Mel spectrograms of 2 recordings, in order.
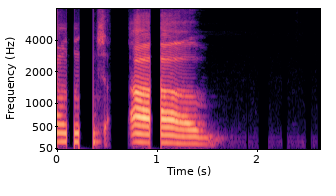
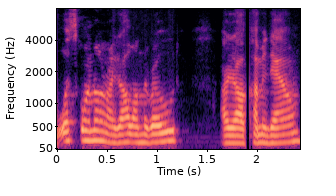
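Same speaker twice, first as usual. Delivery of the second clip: plain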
